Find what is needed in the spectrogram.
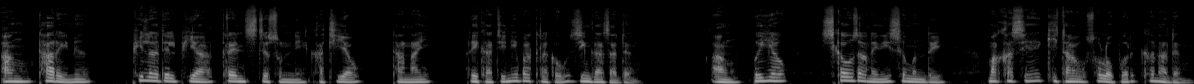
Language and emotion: Bodo, fearful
